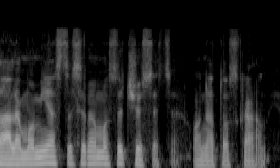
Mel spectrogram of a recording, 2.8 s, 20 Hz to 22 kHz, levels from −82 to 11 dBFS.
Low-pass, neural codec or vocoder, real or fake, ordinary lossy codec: 10.8 kHz; none; real; Opus, 16 kbps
